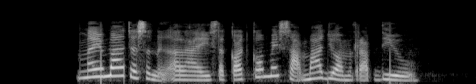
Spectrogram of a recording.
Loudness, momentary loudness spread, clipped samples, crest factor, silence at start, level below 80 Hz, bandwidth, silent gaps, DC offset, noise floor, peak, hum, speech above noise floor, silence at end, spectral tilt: -19 LUFS; 8 LU; under 0.1%; 18 dB; 0.8 s; -58 dBFS; 8.4 kHz; none; under 0.1%; -65 dBFS; -2 dBFS; none; 47 dB; 0.6 s; -3 dB/octave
